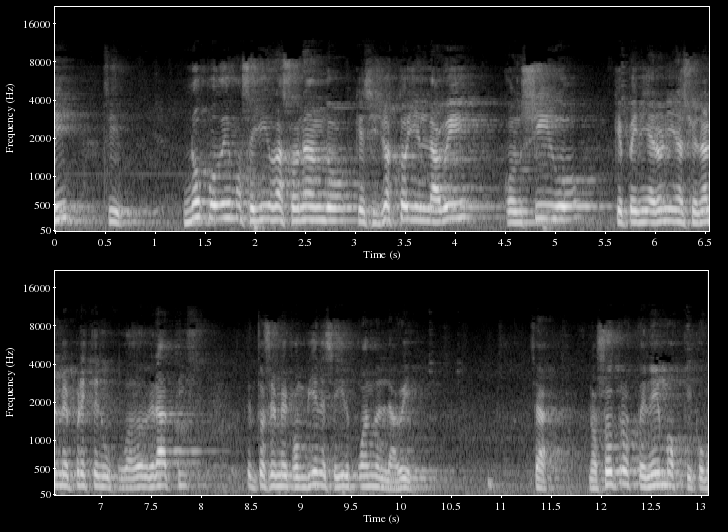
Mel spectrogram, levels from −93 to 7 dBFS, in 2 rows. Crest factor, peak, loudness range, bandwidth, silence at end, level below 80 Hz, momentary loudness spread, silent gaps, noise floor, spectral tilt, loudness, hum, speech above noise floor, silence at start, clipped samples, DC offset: 14 dB; 0 dBFS; 5 LU; 8.4 kHz; 0 s; -52 dBFS; 12 LU; none; -36 dBFS; -7 dB/octave; -15 LUFS; none; 22 dB; 0 s; under 0.1%; under 0.1%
